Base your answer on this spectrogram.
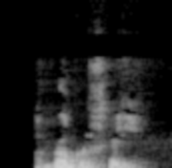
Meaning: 1. The scientific study, or a physical description of mountains 2. The orographic features of a region
- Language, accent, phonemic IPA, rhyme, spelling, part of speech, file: English, Southern England, /ɒˈɹɒɡɹəfi/, -ɒɡɹəfi, orography, noun, LL-Q1860 (eng)-orography.wav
